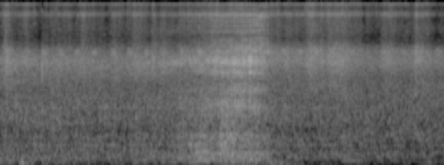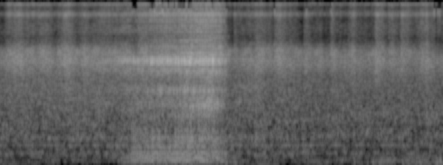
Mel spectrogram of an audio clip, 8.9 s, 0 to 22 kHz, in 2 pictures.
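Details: Overweight man snoring hard during sleep: two loud, harsh snores on breathing in, roughly 15 breaths a minute, over steady room noise.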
